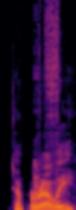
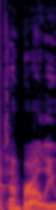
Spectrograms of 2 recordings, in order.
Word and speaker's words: Temperilli: Temporelli. Yeah, temporarily. We may be mispronouncing it, but that's what we go with.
